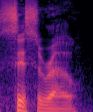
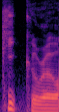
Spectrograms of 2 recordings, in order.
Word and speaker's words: Cicero: people like Aristotle or Cicero or kikaro I believe you're supposed to pronounce his name uh who was a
